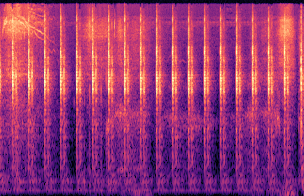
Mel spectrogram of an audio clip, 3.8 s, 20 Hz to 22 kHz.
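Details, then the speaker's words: Vevor diesel workshop heater (5 kW or 8 kW model), garage at about 0–1 °C, empty fuel line primed by holding plus and minus buttons: crisp, even ticking about 2.5 per second from the diesel dosing pump priming normally. "il va falloir appuyer à la fois sur plus et moins pour amorcer la pompe à gasoil donc j'appuie là et normalement vous entendez la pompe"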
